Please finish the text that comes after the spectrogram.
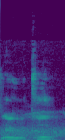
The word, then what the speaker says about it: Eriqua: It was her name wasn't Eriqua, it was spelled like that. It was Erica.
